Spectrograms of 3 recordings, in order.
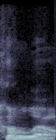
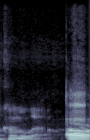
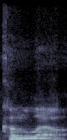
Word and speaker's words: Kung Lao: Yeah, I meant Kungla. I'm sorry. That was Kungla. Oh. Oh, okay. Okay. Okay. Yeah. Kung Lao. I said it wrong. My My apologies. Not Liu Kane. Kung Lao.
